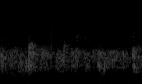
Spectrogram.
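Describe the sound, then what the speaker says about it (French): Audience applause at a conference general assembly, faint continuous clapping from a hall heard at a low level throughout. "On peut les applaudir."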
